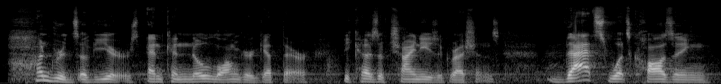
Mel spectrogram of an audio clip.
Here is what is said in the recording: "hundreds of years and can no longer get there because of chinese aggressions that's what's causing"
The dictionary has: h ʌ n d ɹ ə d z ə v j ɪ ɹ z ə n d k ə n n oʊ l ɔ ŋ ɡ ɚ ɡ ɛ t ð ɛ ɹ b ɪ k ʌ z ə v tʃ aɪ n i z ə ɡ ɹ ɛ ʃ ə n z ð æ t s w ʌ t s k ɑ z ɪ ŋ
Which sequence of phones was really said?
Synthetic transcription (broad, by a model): h ʌ n d ɹ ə d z ə v j ɪ ɹ z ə n k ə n n oʊ l ɔ ŋ ɡ ɚ ɡ ɛ t ð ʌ ɹ b ɪ k ʌ z ə v tʃ aɪ n i z ə ɡ ɹ ɛ ʃ ə n z ð æ t s w ʌ t s k ɑ z ɪ ŋ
